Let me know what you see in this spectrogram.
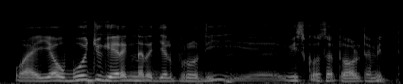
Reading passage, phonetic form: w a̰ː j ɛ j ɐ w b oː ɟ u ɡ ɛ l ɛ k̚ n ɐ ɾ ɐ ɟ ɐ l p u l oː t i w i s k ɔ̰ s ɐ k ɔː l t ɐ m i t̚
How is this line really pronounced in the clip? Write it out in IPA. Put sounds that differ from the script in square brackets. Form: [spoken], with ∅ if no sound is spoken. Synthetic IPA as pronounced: w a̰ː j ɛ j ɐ w b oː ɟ u ɡ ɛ [ɾ] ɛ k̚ n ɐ ɾ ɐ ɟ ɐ l p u [ɾ] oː [d] i w i s k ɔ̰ s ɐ [t] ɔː l t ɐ m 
